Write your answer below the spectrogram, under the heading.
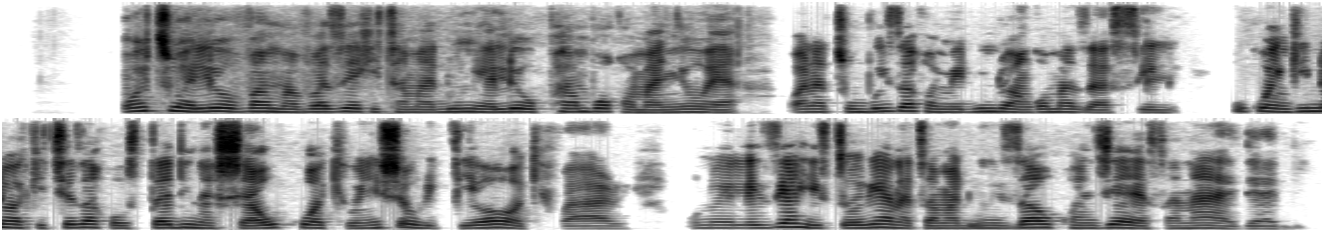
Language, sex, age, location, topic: Swahili, female, 18-24, Mombasa, government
